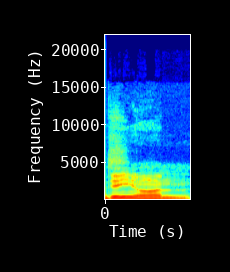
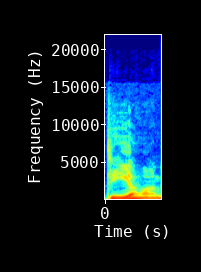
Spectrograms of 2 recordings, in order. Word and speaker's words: Dion: It's not Dion, it's Dion. Okay. Selene Dion. What am I saying wrong? That's not wrong. Right. It's the emphasis on the wrong syllable.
